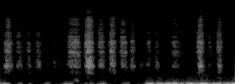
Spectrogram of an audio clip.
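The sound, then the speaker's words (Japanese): A person imitates a panting dog with a quick, steady series of breathy huffs. A low rumbling noise joins partway through while the panting continues. “この、犬、犬のように、ワンちゃんのように待てってのか。”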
